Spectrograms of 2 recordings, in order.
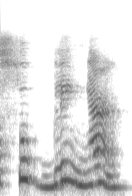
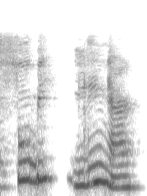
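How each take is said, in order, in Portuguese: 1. Os sons do b e do l se misturam num só grupo. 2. Os sons do b e do l são pronunciados separados. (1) "seria aquela consoante perfeita" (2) "mas aqui é sublinhar"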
